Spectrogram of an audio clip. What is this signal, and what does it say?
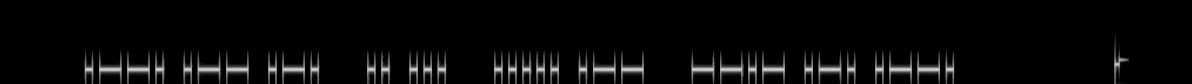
Morse code, heard as a keyed tone, about 17 wpm, 700 Hz. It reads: PWR IS 5W QRP
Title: Common QSO Phrases 17wpm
